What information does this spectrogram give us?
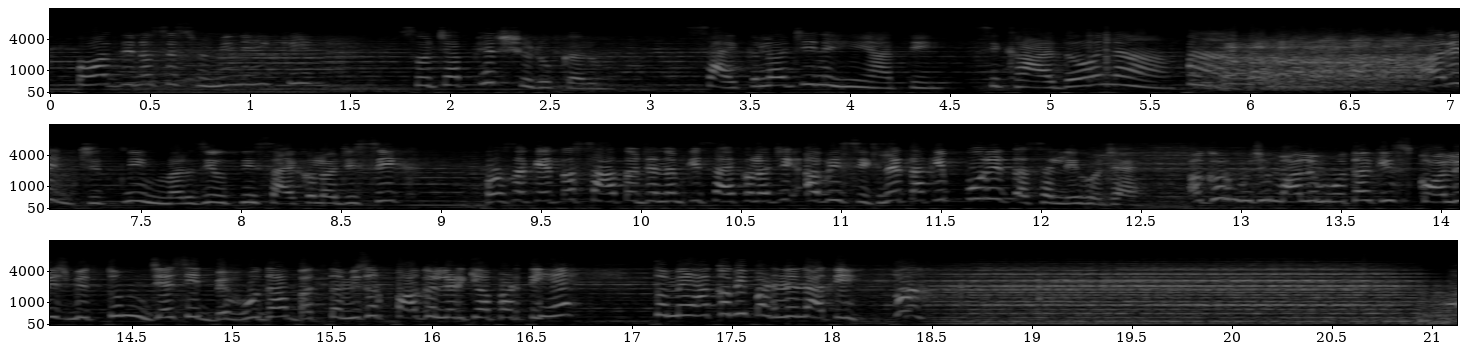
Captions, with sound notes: I didn't swim for many days so I thought of starting it again. I do not know psychology, teach it to me. - (Laughs) Learn as much psychology as you want. If possible then learn psychology... ...for your next seven births, so that you are fully satisfied. If I would have known that there are ill mannered... ...stupid and crazy girls like you in this college then... ...I would have never come here to study.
